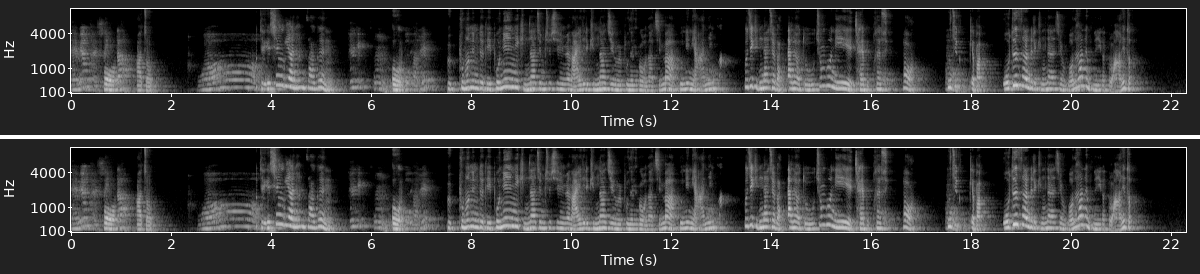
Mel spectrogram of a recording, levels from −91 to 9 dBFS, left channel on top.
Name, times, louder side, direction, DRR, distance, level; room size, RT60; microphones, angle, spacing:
voice 1, 0.0-1.1 2.5-3.9 4.4-4.6 5.6-7.2 12.7-13.0 14.0-14.2 16.2-16.4 17.5-17.8, equal, 20° left, -3 dB, 2.8 m, -35 dB
voice 2, 0.7-1.0 1.3-1.7 3.8-5.3 6.4-6.7 7.5-12.9 13.5-16.3 16.6-16.9 17.5-18.3 18.6-21.2, right 1 dB, 15° right, 10 dB, 0.6 m, -22 dB
15.0 x 7.1 x 3.6 m, 0.73 s
head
